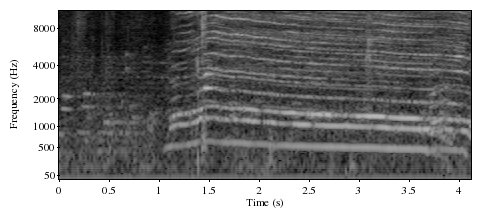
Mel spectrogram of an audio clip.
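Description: A cat's long, drawn-out yowl that starts about a second in, rises briefly, then slowly falls in pitch for nearly three seconds.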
